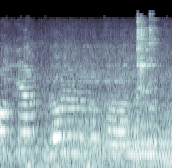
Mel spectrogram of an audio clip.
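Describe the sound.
A spoon clinks lightly against a glass while an iced drink is stirred, giving a few bright, brief chimes under people talking.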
